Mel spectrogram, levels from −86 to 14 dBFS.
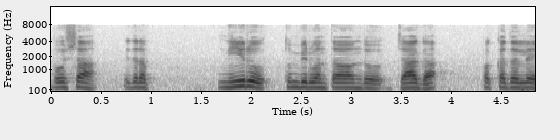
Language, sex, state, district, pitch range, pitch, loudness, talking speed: Kannada, male, Karnataka, Dakshina Kannada, 160-180 Hz, 170 Hz, -17 LUFS, 85 wpm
